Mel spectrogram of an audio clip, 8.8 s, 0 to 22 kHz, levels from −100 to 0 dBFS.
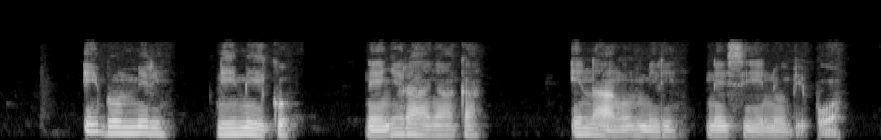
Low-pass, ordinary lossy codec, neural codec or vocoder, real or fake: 7.2 kHz; none; none; real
